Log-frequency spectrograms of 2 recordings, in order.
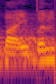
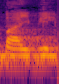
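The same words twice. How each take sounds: First: बाइबल ending in a short "-bal"; बाइबल, last syllable "bul"; alternative pronunciation. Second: बाइबिल ending in "-bil"; बाइबिल, last syllable like "bill"; alternative pronunciation. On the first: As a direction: say बाइबल with an unstressed a before the final l. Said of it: "कुछ लोग बाइबल भी कहते हैं". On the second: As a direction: say बाइबिल with a short i before the final l. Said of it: "कुछ लोग बाइबिल भी कहते हैं". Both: Shown as a demonstration.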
